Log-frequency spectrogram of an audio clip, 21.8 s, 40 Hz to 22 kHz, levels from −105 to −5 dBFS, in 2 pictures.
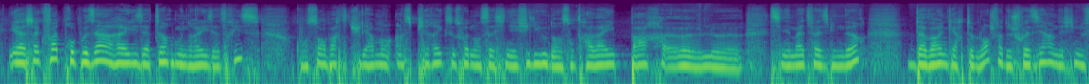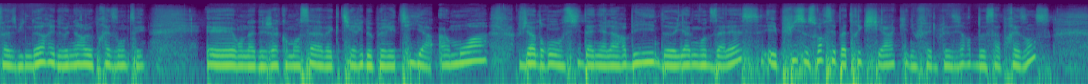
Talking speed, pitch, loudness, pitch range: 230 wpm, 175 Hz, -34 LUFS, 165-190 Hz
